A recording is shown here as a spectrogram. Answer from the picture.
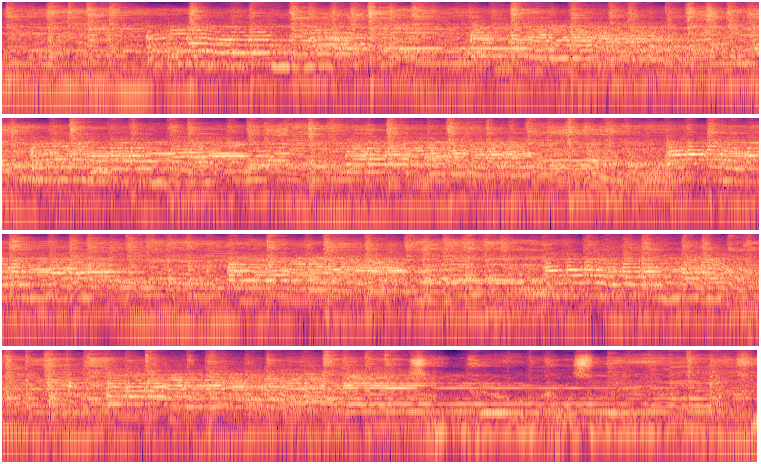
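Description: Strummed acoustic guitar with an electric guitar playing over it, a steady instrumental passage with no singing.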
